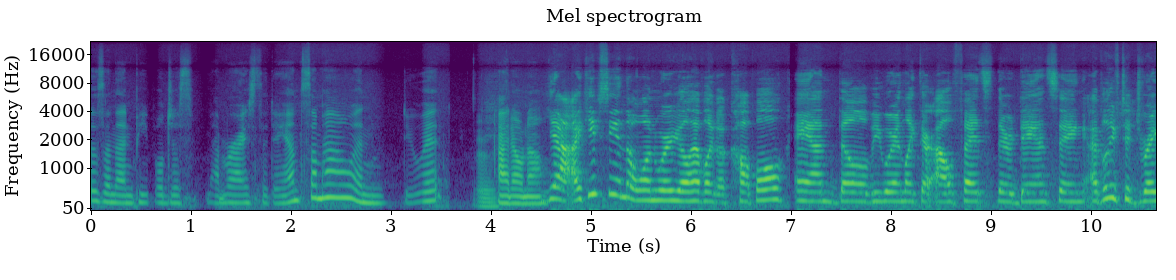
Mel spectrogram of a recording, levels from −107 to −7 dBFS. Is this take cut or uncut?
cut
